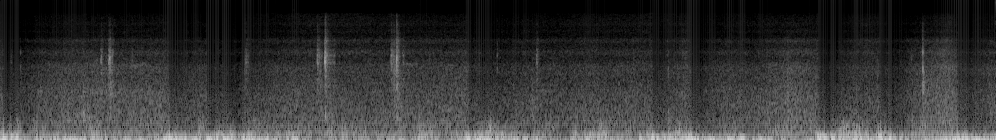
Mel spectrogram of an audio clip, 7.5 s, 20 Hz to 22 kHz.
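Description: A strong easterly wind of about 28 mph blows hard across the microphone, making loud rumbling buffets that surge and ease in gusts throughout.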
